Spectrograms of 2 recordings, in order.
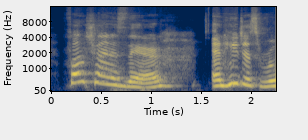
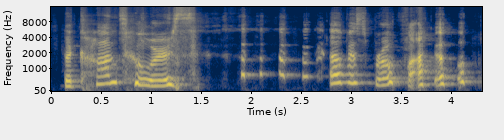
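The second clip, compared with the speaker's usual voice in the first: high-pitched laughter breaking into the reading; laughing uncontrollably; 8 semitones higher, slower than usual. Real, not acted. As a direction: read slowly through a fit of giggles. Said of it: "I can't stop laughing".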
